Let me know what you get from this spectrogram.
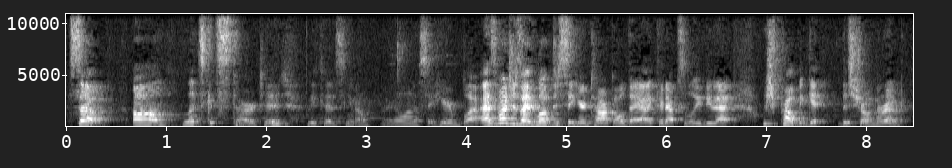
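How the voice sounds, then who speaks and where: A woman's voice: mid-range voice, fast talker, hardly any pauses, a bit bright. A woman hosting a casual cooking live stream, chatty and rambling with lots of fillers, sounding stuffy and a little nasal from a cold. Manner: chatty and rambling, many fillers and self-corrections. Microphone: low-set streaming mic.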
